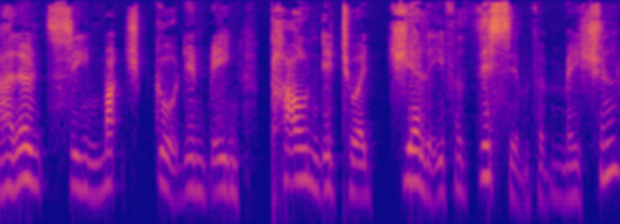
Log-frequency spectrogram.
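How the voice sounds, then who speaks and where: A woman does a put-on character voice with lively intonation. Her pitch sits fairly low. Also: moderate pace. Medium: read story.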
